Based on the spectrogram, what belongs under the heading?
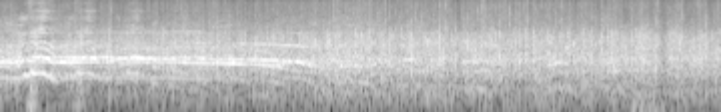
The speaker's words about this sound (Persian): خیلی بی حال کف میزنی ها، یه جور کف بزن امام رضا، لبخند بزن امروز، بزن.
